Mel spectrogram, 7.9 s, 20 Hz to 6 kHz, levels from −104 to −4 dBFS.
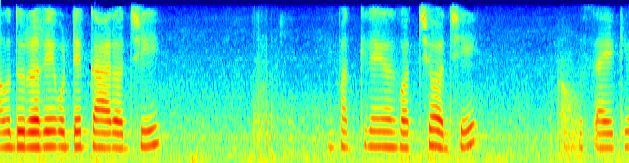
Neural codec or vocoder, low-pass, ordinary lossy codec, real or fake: codec, 24 kHz, 0.9 kbps, WavTokenizer, medium speech release version 2; 5.4 kHz; AAC, 32 kbps; fake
